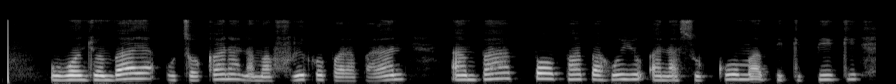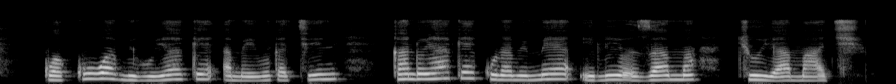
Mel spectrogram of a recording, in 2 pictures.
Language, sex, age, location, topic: Swahili, female, 25-35, Kisii, health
